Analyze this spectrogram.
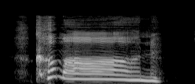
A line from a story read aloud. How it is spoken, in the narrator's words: he pleaded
